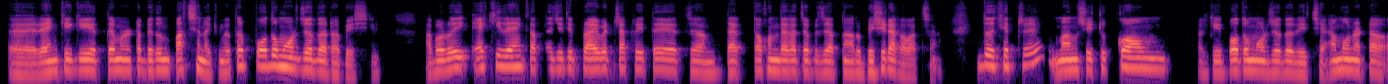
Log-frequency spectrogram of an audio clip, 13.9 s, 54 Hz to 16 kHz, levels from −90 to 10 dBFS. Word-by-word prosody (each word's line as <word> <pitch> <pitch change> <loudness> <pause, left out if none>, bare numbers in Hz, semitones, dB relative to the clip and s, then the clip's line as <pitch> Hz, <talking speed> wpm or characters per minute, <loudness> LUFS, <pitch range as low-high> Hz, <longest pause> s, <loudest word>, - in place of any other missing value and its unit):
আ - - -2 0.2
র‍্যাংকে 135 +3 +2
গিয়ে 145 -1 +3
তেমন 145 0 +3
একটা 145 0 -4
বেতন 145 +1 +1
পাচ্ছেন 150 +1 +1
না, - - -2
কিন্তু 130 0 -4
তার 180 - +3
পদমর্যাদাটা 155 -9 +3
বেশি। 100 - -10 0.6
আবার 135 +4 +3
ওই 170 - +4 0.2
একই 170 +3 -7
র‍্যাংকে 180 -2 +3
আপনি 160 - -16
যদি 155 +1 -2
প্রাইভেট 150 0 +4
চাকরিতে 155 -1 -3 0.3
যান 130 -2 -3 0.2
তার 130 0 0 0.2
তখন 140 +1 -1
দেখা 135 0 +2
যাবে 135 -1 -1
যে 130 - +1
আপনার 125 - -4
আরো 125 - -4
বেশি 130 +4 +1
টাকা 120 -6 0
পাচ্ছেন। 100 - -10 0.4
কিন্তু 190 +2 -4
এই - - -4
ক্ষেত্রে 185 +2 -3 0.3
মানুষ 145 +1 +4
একটু 155 +2 -7 0.2
কম 165 -2 +6 0.6
আরকি 120 +2 -7
পদমর্যাদা 135 -2 +3
দিচ্ছে। 115 0 -6
এমন 145 +1 +3
একটা 130 - -2
145 Hz, 180 wpm, -25 LUFS, 130-160 Hz, 0.6 s, কম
